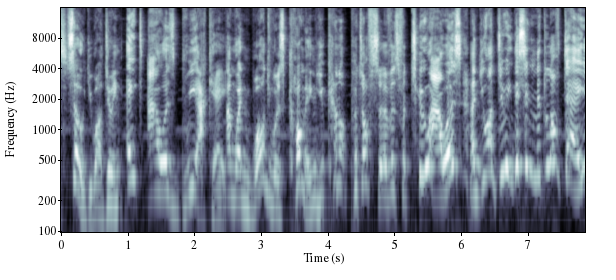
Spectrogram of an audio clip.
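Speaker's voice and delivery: hammed-up complaint, hitting every word hard; mock outraged rant. Player berating the developers over server downtime, mock outraged. Reading out irate forum complaints.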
